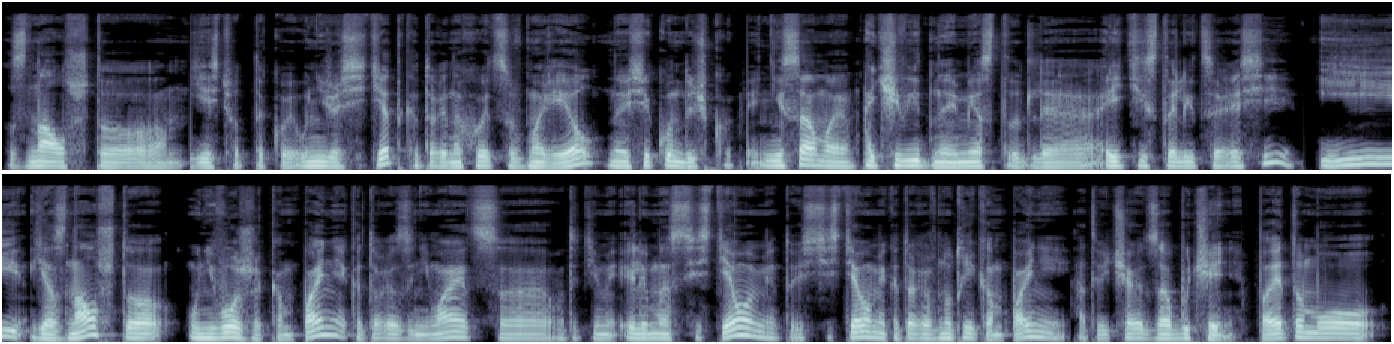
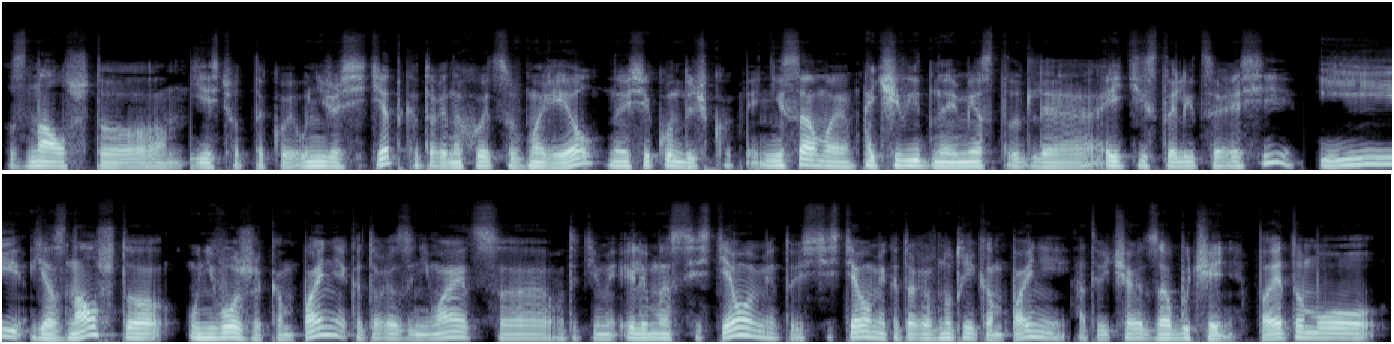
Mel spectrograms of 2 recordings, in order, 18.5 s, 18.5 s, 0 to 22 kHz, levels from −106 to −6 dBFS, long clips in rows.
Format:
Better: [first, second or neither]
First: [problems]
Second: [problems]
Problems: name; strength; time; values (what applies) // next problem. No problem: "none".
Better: first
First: none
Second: muffled; slightly; fading above 4 kHz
